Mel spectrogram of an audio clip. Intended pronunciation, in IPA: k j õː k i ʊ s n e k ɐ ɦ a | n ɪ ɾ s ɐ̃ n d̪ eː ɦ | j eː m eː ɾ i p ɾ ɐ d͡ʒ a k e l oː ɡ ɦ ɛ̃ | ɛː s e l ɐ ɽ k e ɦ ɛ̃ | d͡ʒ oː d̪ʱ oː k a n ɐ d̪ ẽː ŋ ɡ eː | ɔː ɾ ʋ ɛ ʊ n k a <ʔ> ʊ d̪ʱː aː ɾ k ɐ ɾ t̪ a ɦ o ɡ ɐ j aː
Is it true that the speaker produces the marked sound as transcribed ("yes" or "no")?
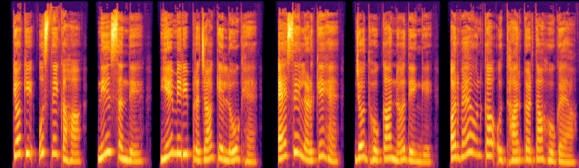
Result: yes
